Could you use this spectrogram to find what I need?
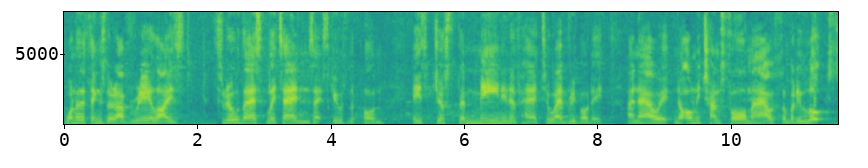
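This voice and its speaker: Over music in the background, a man with a northern English accent speaks at a fairly slow pace, his fairly high pitch carrying fairly even intonation. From northern England, Barnsley, Yorkshire. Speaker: celebrity hairdresser. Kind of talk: personal storytelling.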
